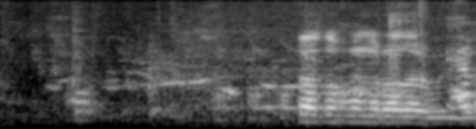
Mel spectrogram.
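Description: Chickens clucking close by on a poultry farm in short, bright bursts that grow busier toward the end.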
